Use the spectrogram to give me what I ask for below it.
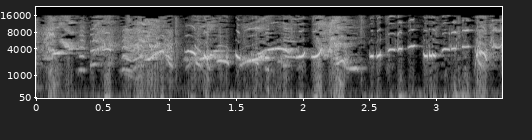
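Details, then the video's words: Oriental magpie-robin (kacer) song played as a lure to coax a reluctant bird into singing: a loud, fast, unbroken jumble of high whistles, chattering trills and sliding notes, ending in a run of short clipped phrases. "Pancingan Kacer males bunyi"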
